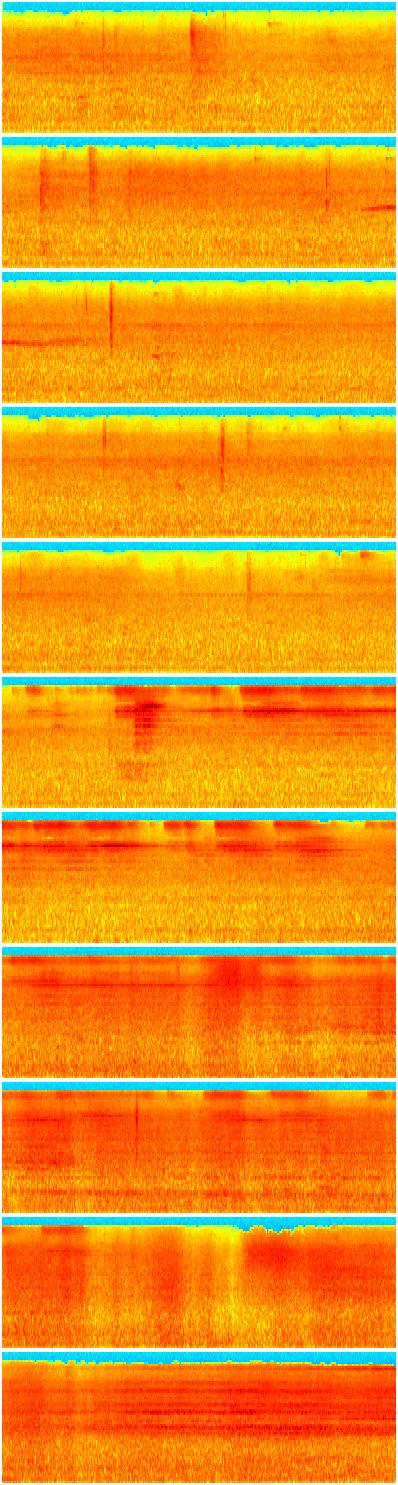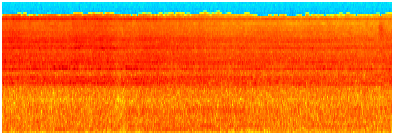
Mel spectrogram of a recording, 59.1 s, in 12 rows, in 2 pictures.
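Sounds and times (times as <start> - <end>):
train rumble: 0.0 - 59.0
train wheels squealing: 9.2 - 11.2, 24.9 - 44.3, 49.8 - 59.0.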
